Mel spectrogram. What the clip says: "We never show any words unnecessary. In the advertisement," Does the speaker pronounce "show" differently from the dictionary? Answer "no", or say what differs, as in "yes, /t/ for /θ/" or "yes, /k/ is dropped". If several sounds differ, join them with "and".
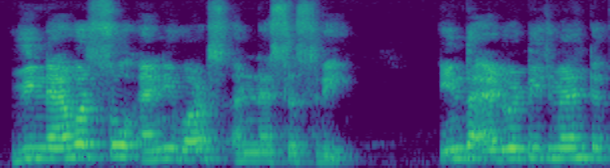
yes, /s/ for /ʃ/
